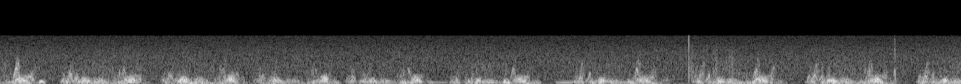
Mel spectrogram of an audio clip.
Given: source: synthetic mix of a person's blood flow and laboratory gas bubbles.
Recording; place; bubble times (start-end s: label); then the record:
Doppler ultrasound of blood flow; precordium
2.62-2.69 s: bubbles
8.23-8.45 s: bubbles
8.93-8.99 s: bubbles
From the record:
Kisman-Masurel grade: 121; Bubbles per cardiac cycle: 1 to 2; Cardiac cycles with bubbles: 10 to 50%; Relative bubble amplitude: barely perceptible (0.100 to 0.250); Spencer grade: 2 (many but less than half of the cardiac periods contain bubble signals, singularly or in groups); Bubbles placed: anywhere in the cardiac cycle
